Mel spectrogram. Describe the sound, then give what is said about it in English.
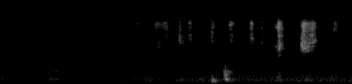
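Quiet tapping on a keyboard: an irregular run of many light clicks that begins sparse and grows busier and a little louder toward the end. “Just the tapping on the keyboard.”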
